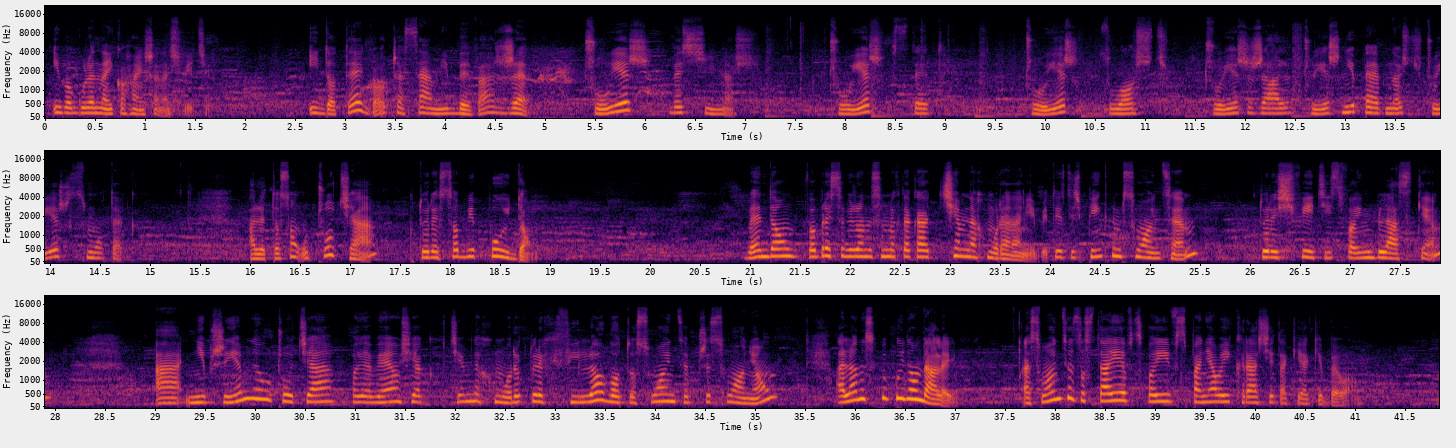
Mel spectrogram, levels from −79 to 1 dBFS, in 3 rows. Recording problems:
murmuring crowd; noticeable; throughout; 15 dB below the speech

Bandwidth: 14.5 kHz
